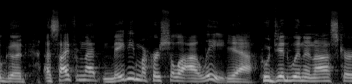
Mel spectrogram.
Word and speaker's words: Mahershala Ali: I can never pronounce Mahershala Ali. Mahershala Ali.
